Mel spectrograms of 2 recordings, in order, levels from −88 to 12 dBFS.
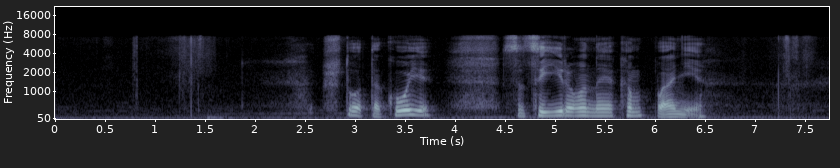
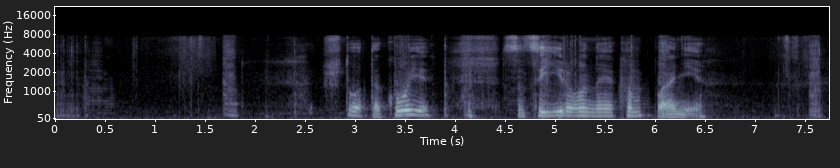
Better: first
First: none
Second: noise reduction (neural separator model SepFormer DNS4)

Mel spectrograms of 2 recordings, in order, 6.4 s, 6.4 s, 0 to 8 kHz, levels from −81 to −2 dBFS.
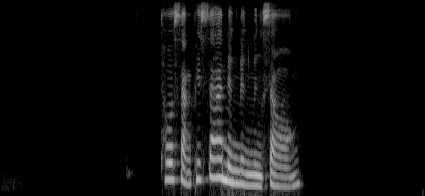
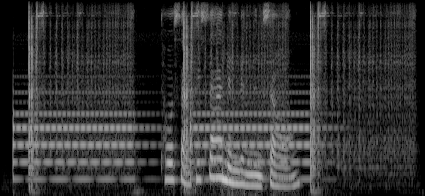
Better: first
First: none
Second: background sound (Coin (dropping) + Keyboard (musical)); as loud as the speech

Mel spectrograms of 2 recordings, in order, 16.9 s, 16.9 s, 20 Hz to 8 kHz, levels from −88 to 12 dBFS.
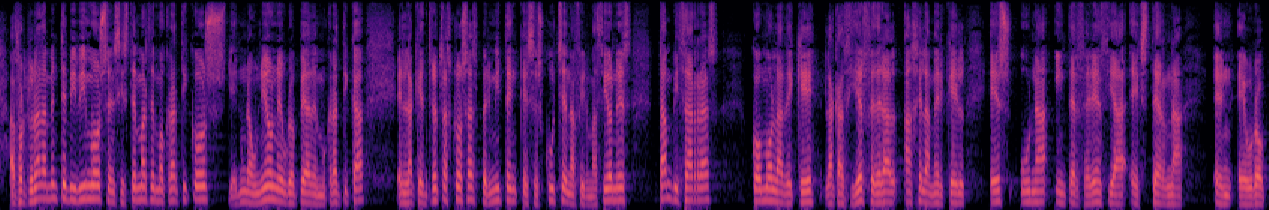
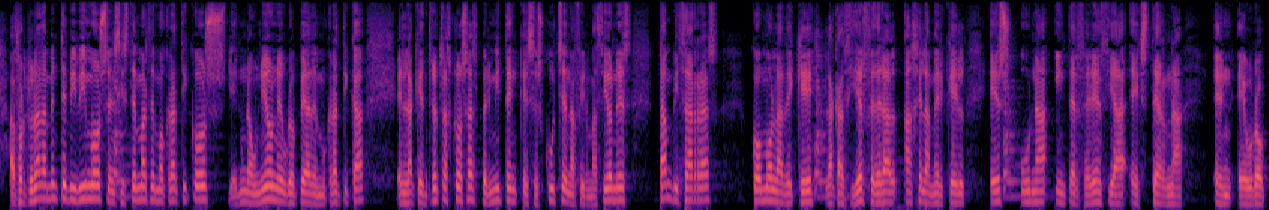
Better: first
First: none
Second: background sound (Bowed string instrument); 19 dB below the speech

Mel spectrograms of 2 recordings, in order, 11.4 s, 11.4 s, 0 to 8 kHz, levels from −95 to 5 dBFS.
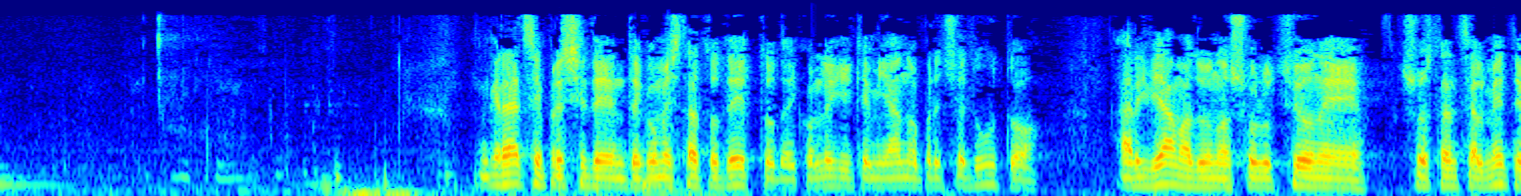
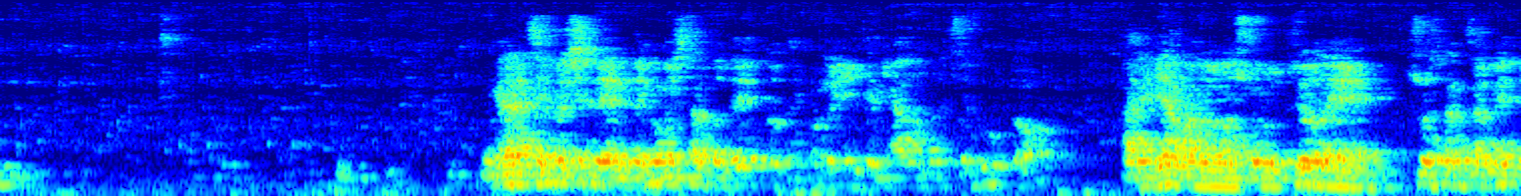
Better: first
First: none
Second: noise reduction (classical method WPE with log-MMSE)

